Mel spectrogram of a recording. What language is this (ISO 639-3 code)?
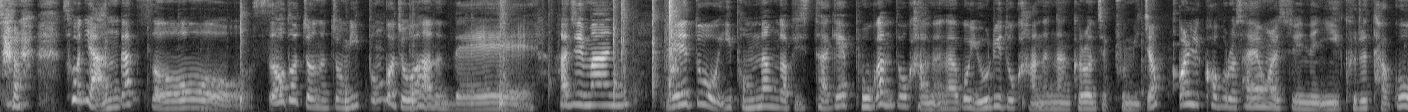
kor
